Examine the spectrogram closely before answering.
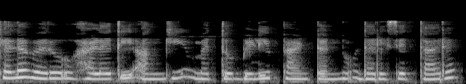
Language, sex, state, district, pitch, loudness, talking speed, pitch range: Kannada, female, Karnataka, Bangalore, 260 Hz, -17 LUFS, 105 wpm, 250-280 Hz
